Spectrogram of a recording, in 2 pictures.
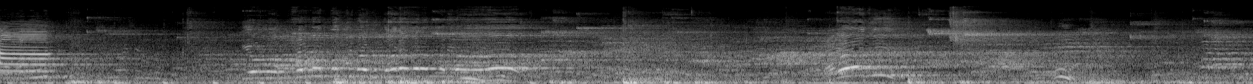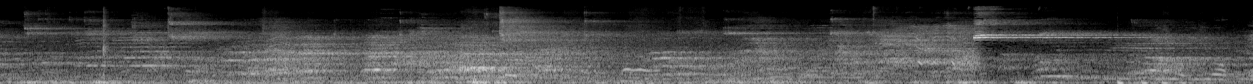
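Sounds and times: sneakers squeaking: 0.2s - 24.5s.

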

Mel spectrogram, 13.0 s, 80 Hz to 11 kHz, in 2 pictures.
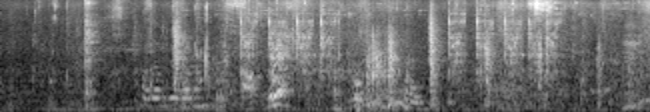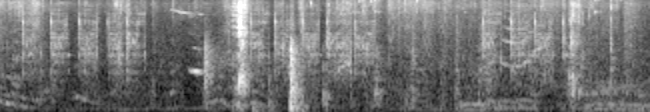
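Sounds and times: dog whimpering: 8.2s - 9.0s, 11.1s - 12.4s.

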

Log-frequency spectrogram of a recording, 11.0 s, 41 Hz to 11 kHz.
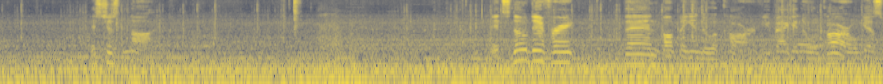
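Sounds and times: truck engine and road rumble: 0.0s - 11.0s.

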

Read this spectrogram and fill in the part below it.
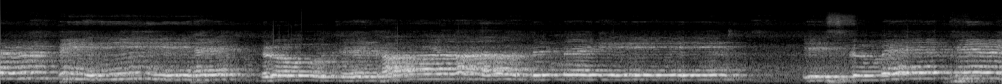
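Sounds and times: man chanting poetry: 0.0s - 10.0s.

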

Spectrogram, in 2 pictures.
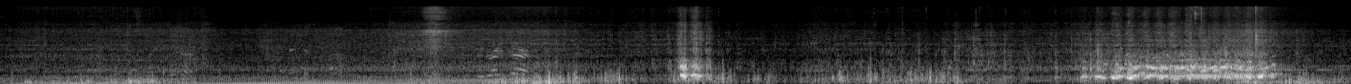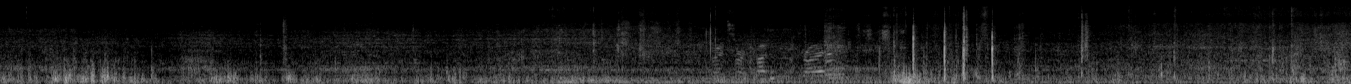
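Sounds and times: engine working under load: 0.0s - 27.0s.

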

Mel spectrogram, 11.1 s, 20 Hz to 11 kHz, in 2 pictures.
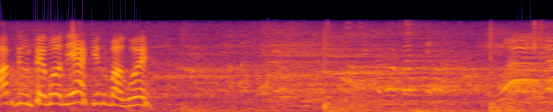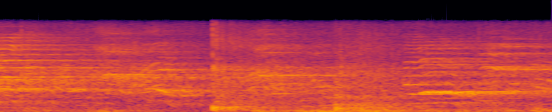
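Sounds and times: thump: 7.6s - 8.0s, 8.8s - 9.5s.

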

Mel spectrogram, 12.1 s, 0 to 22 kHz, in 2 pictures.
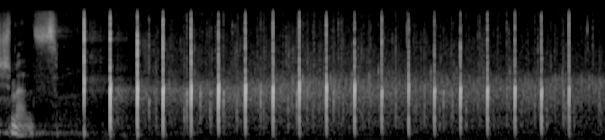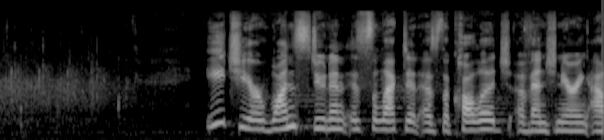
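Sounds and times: loud evenly spaced claps: 0.8s - 7.6s
audience applause: 1.1s - 7.4s.

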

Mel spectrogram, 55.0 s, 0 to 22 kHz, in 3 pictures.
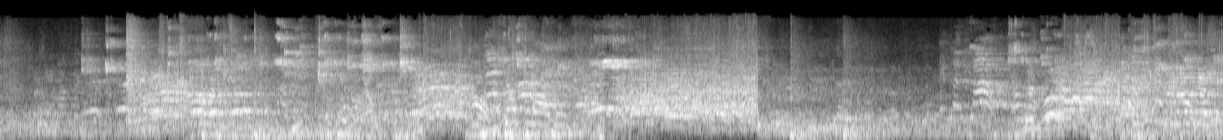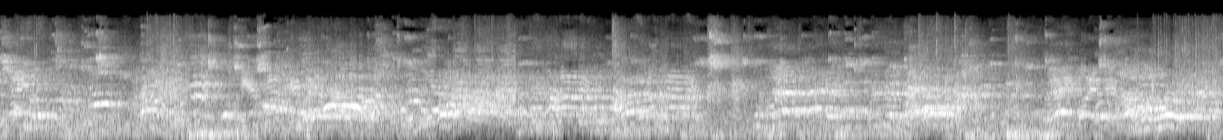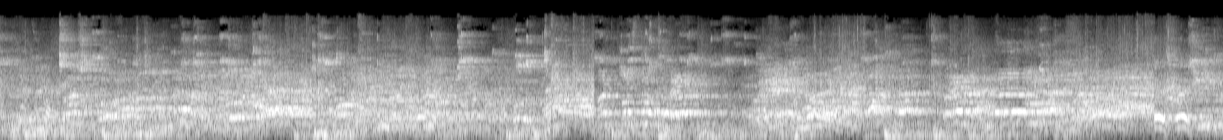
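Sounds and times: voices and shouts: 1.2s - 11.4s, 14.3s - 55.0s.

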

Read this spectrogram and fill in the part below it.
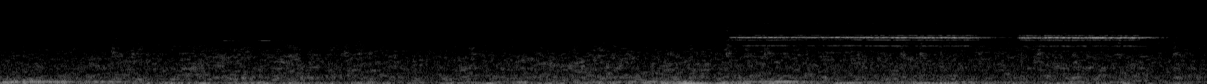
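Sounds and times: high-pitched beep: 7.3s - 11.6s.

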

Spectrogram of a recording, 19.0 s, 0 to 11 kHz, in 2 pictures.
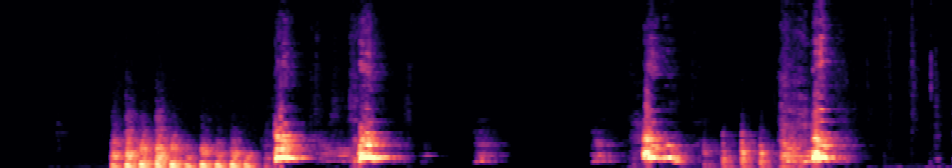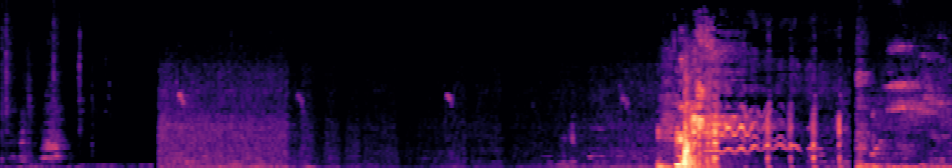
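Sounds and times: dog barking: 2.7s - 5.2s, 5.9s - 7.0s, 7.8s - 8.7s.

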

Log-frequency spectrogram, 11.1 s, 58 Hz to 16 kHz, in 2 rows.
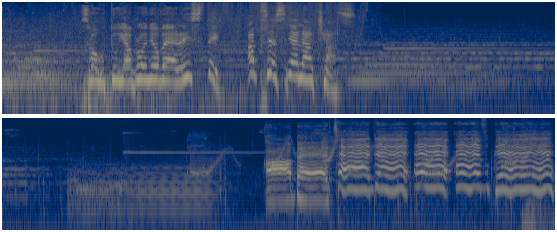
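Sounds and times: girl singing: 8.2s - 11.0s.

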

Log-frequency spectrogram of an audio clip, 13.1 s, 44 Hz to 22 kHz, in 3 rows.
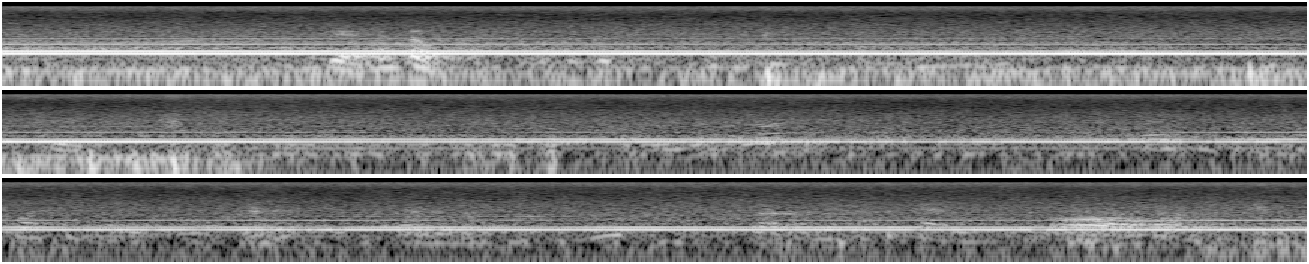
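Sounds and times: siren steady tone: 0.0s - 13.0s.

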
